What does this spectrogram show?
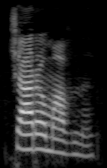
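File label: "чарӧмавны", Komi, female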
